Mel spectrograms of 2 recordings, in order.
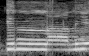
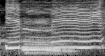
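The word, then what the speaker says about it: إني: Nah, Bang Moto tuh bacanya inna. Pada saat Bang Moto baca inna, oh itu salah Bang Moto. Ini lo yang benar. Inni ana rabbuka fakhla'na alaika innaka bil wadil muqaddasi tuwa.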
